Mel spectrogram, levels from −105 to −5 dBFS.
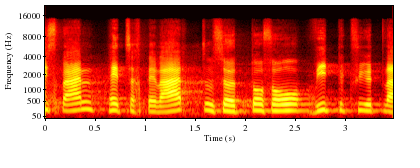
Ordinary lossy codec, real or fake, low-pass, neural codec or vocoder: none; fake; 14.4 kHz; autoencoder, 48 kHz, 32 numbers a frame, DAC-VAE, trained on Japanese speech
